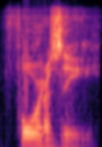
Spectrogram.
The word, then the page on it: phoresy: American English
